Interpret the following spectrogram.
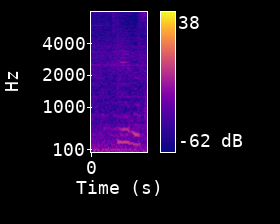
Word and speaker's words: Titus: Titus kinda rhymes with Jesus, I just realized.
